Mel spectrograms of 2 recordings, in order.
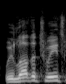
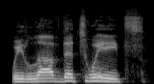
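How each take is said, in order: First: Said in the usual way. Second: Slow, drawn-out bad Trump; badly faked Trump voice; terrible Trump. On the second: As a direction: stretch it out in a half-hearted Trump impersonation. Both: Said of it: "my terrible Trump impression".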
